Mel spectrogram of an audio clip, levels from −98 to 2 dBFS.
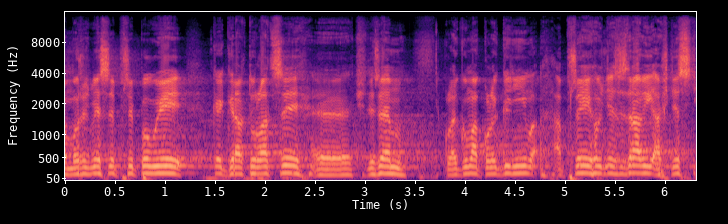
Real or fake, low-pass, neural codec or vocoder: fake; 14.4 kHz; vocoder, 48 kHz, 128 mel bands, Vocos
